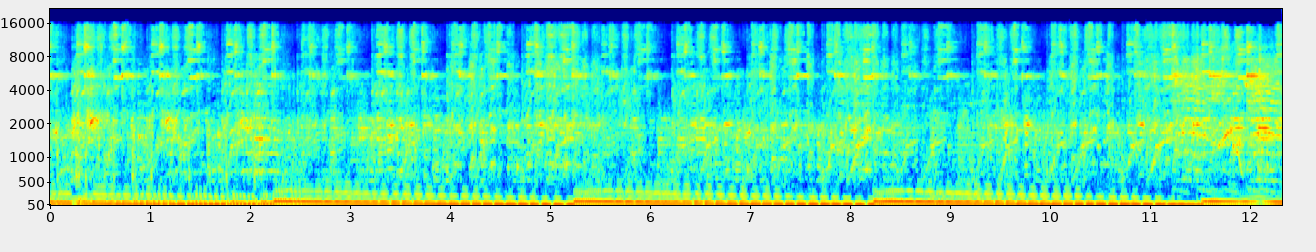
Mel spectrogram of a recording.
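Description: Bass-heavy electronic music played very loud through towering stacks of outdoor speaker cabinets. A deep bass note restarts about every three seconds, with tones above it sliding downward in pitch.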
